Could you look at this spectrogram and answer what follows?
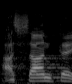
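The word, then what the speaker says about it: asante: 악센트가 뒤에서 두 번째 음절에 있어요. 모음에. 그래서 잠보, 아싸한테 이렇게.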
